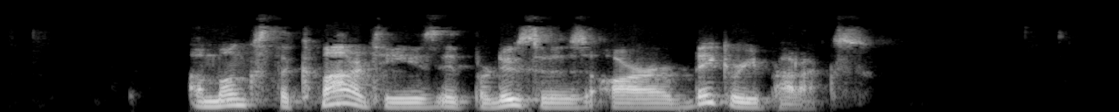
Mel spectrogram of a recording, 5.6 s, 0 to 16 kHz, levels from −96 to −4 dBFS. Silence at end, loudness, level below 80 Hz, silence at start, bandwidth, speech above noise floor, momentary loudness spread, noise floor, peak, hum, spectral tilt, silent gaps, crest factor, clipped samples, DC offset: 1.3 s; -24 LUFS; -68 dBFS; 0.95 s; 7.6 kHz; over 66 dB; 11 LU; under -90 dBFS; -4 dBFS; none; -5 dB/octave; none; 22 dB; under 0.1%; under 0.1%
